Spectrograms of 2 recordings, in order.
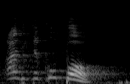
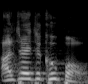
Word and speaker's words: Antetokounmpo: And an injured Giannis, Antetokounmpo. Go ahead, say that. Say it the way I did. That's how you properly pronounce his name. Antetokounmpo.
